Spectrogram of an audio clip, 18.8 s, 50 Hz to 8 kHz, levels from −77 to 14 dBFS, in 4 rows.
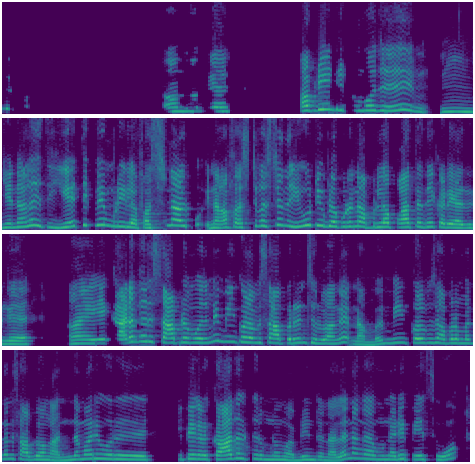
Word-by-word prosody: வப்பா - - -29 1.4
ஆமாங்க. 275 0 -6 0.9
அப்டின்ட்ருக்கும்போது, 340 -2 +1 0.6
ம் 250 -1 -2
என்னால 305 +9 +1
இத 295 -5 -8 0.2
ஏத்துக்கவே 430 +5 0
முடியல! 325 -4 +2
ஃபர்ஸ்ட் 245 +5 0
நாள் 390 -1 +7
பொ - - -10 0.2
நான் 260 +2 +2
ஃபர்ஸ்ட்டு 285 +5 -1
ஃபர்ஸ்ட்டு 380 +4 0
அந்த 370 -4 0
யூடியூப்ல 400 -4 +3
கூட 320 +1 +1
நான் 330 - +5
அப்டிலாம் 295 0 +1
பாத்ததே 300 +1 +3
கெடையாதுங்க. 240 -4 +2 0.6
அ - - +1 0.3
என் 275 - -3
கணவர் 380 +7 +5
சாப்டும்போதுமே, 315 +3 +3
மீன் 380 -1 -7
கொழம்பு 330 -3 +2
சாப்ட்றேன்னு 300 +1 +1
சொல்லுவாங்க. 260 +2 0 0.2
நம்ம 200 +3 -4
மீன் 315 0 -6
குழம்பு 305 0 +1
சாப்ட்ற 290 -1 0
மாரி 280 +1 -4
தானே 300 0 -8
சாப்டுவாங்க. 250 -2 -1
அந்த 235 +5 -3
மாரி 315 +1 -1
ஒரு 285 -1 -1 0.6
இப்ப 260 - -9
எங்களுக்கு 280 -2 -1
காதல் 305 +2 +4
திருமணம் 255 -5 -3
அப்படின்றதுனால, 230 +1 -3
நாங்க 325 -3 -4
முன்னாடியே 265 +3 -3
பேசுவோம். 265 +3 -4
295 Hz, 150 wpm, -22 LUFS, 260-330 Hz, 1.4 s, நாள்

